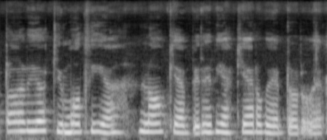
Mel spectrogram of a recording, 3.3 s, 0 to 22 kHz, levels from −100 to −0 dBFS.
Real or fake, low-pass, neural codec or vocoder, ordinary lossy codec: fake; none; vocoder, 44.1 kHz, 128 mel bands, Pupu-Vocoder; none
